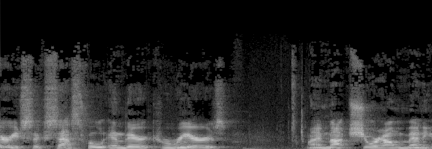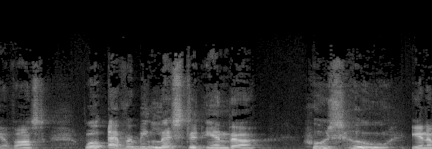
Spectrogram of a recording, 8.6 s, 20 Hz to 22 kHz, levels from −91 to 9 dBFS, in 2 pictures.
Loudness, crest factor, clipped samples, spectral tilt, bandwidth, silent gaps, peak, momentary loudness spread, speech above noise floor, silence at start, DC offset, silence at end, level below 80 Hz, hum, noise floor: -22 LUFS; 20 dB; under 0.1%; -3.5 dB/octave; 15.5 kHz; none; -4 dBFS; 12 LU; 29 dB; 0 s; under 0.1%; 0 s; -62 dBFS; none; -52 dBFS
